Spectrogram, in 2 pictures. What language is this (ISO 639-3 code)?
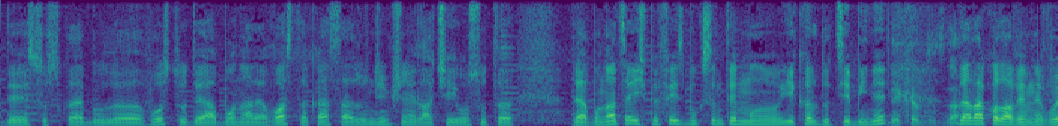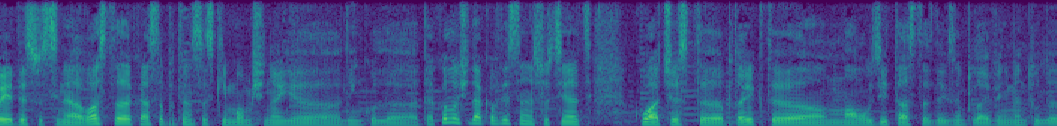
ron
